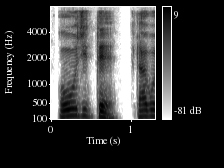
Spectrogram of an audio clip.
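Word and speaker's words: 応じて: 다음 어휘는 한자가 응할 응자이고 일본어로는 오지테라고 읽으며 오지테는 응하다, 대응하다는 뜻의 자동사 오지루의 태형으로 오지테는 응하고 란 의미입니다.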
